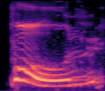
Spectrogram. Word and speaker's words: pool: thank you very much i want you to understand that these words are not homophones pool is not a homophone to pull sheep is not a homophone to ship god is not a homophone to cut while these ones are long these are shot and your pronunciation must indicate that okay all right my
